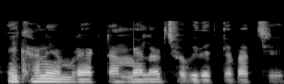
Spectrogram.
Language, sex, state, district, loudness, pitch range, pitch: Bengali, male, West Bengal, North 24 Parganas, -19 LUFS, 110-130 Hz, 115 Hz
